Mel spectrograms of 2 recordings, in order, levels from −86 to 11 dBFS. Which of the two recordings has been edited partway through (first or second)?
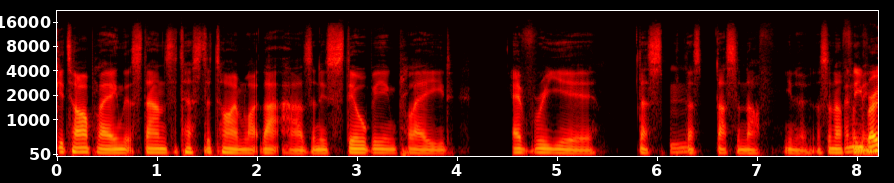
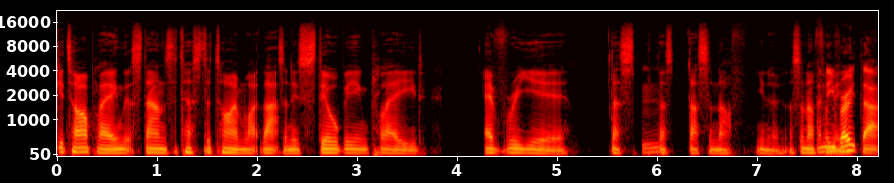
second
